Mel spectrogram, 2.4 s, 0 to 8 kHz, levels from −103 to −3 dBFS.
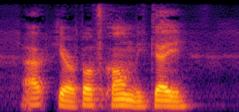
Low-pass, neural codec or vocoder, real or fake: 7.2 kHz; codec, 16 kHz, 0.5 kbps, FunCodec, trained on LibriTTS, 25 frames a second; fake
